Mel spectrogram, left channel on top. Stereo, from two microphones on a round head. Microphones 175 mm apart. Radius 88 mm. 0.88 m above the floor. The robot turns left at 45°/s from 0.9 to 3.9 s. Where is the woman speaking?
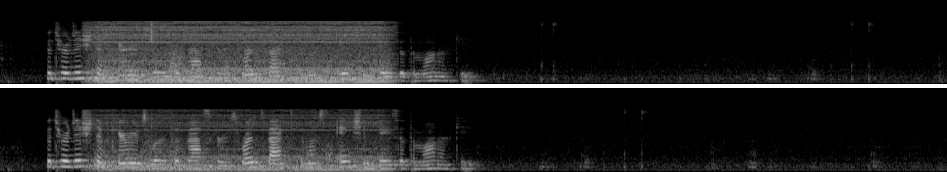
25° right, 2 m; by 4.8 s 160° right, 2 m.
